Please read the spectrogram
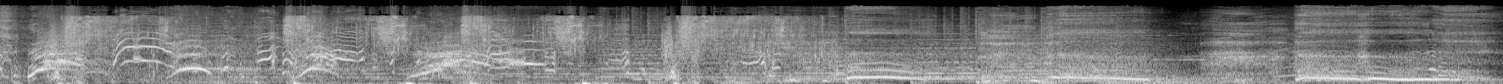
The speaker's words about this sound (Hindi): अंदर से चीखें, बुरी तरह चीखें आ रही थी और हम बाहर पत्थर की तरह जमे हुए सिर्फ उन्हें सुन सकते थे और कुछ नहीं कर सकते थे।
